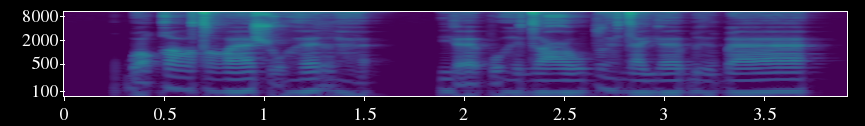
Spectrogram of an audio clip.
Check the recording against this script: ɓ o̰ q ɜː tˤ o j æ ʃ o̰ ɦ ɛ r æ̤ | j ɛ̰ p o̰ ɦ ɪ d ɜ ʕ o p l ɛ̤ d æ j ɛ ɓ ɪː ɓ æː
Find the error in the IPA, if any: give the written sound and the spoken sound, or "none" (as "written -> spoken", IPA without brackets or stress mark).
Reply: none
